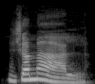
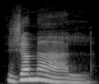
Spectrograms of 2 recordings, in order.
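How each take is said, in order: The two takes are said the same way.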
